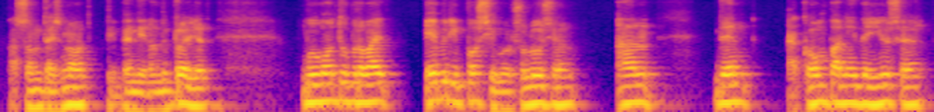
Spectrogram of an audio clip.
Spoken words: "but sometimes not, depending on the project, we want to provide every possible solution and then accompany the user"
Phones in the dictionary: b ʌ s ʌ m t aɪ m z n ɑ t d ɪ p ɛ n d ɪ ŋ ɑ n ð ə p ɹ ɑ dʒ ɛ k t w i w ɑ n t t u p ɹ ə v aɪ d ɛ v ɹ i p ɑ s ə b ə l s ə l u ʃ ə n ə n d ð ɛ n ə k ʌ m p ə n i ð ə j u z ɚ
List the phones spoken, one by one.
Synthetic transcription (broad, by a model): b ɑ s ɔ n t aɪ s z n ɑ t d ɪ p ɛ n d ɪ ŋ ɑ n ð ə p ɹ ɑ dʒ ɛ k t w i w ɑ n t t u p ɹ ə b aɪ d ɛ b ɹ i p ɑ s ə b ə l s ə l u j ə n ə n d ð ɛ n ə k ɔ m p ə n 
